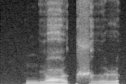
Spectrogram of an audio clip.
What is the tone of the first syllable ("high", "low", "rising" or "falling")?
rising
